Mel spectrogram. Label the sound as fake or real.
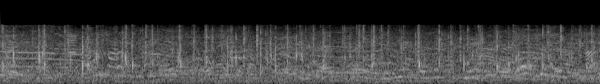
real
